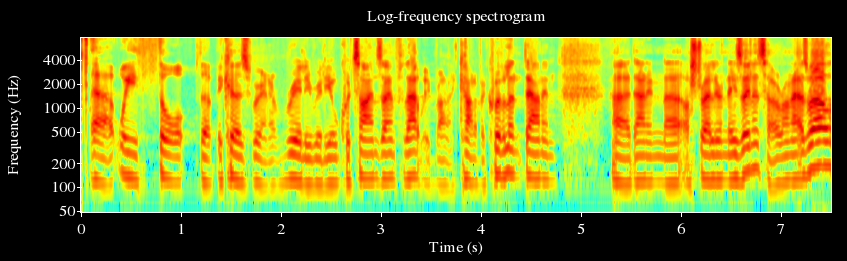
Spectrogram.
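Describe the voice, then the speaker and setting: Speaking very fast, a man with a British accent keeps a medium pitch with ordinary variation. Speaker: conference speaker. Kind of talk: conference talk.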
